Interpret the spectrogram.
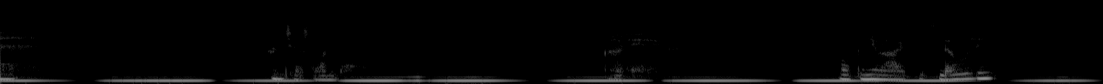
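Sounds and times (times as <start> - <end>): low pure tone drone: 0.0 - 11.0.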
